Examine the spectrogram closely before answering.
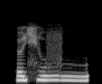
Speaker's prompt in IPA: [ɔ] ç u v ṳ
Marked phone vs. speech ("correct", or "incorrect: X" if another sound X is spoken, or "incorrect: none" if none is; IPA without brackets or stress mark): incorrect: ə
